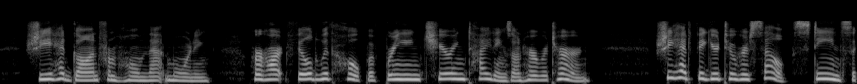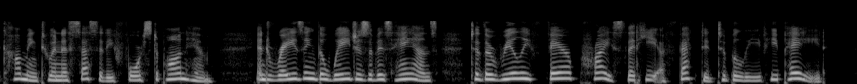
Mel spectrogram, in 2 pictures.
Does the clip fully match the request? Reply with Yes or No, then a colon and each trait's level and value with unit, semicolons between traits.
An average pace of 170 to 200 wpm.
Yes: average, 180 wpm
